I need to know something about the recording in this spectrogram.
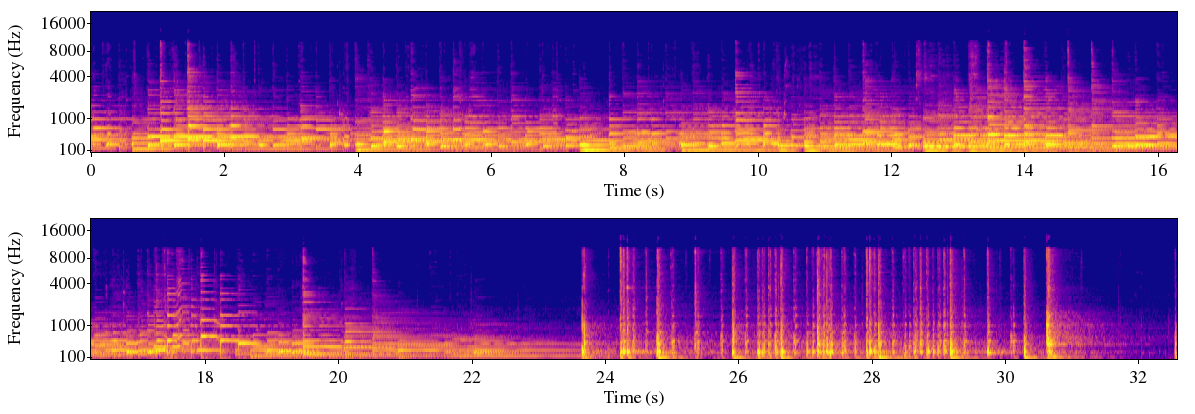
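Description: Acoustic guitar music: held, ringing notes and chords that slowly fade. About three-quarters of the way in, it switches suddenly to rapid, percussive strumming.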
